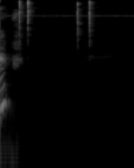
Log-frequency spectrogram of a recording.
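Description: Two faint computer mouse clicks in quick succession about a second in.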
